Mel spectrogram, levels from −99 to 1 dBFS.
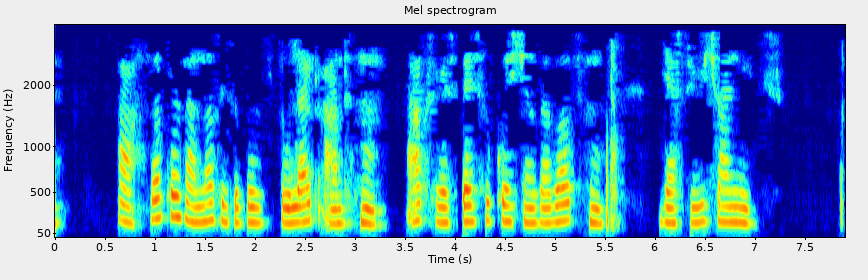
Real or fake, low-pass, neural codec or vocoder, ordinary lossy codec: fake; 3.6 kHz; codec, 16 kHz, 8 kbps, FreqCodec, smaller model; MP3, 16 kbps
